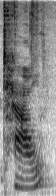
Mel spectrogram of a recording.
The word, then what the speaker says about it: tau: torque this is the Greek letter tau or tau it rhymes with cow now how how can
